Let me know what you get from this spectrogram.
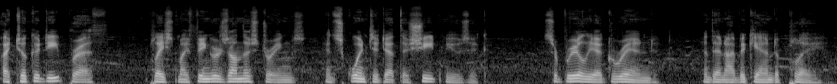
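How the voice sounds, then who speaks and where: A man playing an earnest young hero who tells his own fantasy adventure in measured, literary first-person narration. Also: medium pitch, background noise, natural voice. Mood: measured storytelling. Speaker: narrator and lead character. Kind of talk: first-person scripted storytelling, audio drama. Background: music under the voice.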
